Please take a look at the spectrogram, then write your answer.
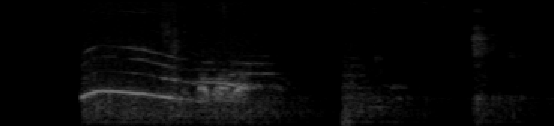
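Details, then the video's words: Young monkey Nomi, alone in the dirt of a front yard, lets out one long whistled cry that arches and slides downward. A wavering, broken tail follows, then two soft rustling sounds. "baby monkey Nomi‼️confused playing alone in the dirt of the front yard"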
